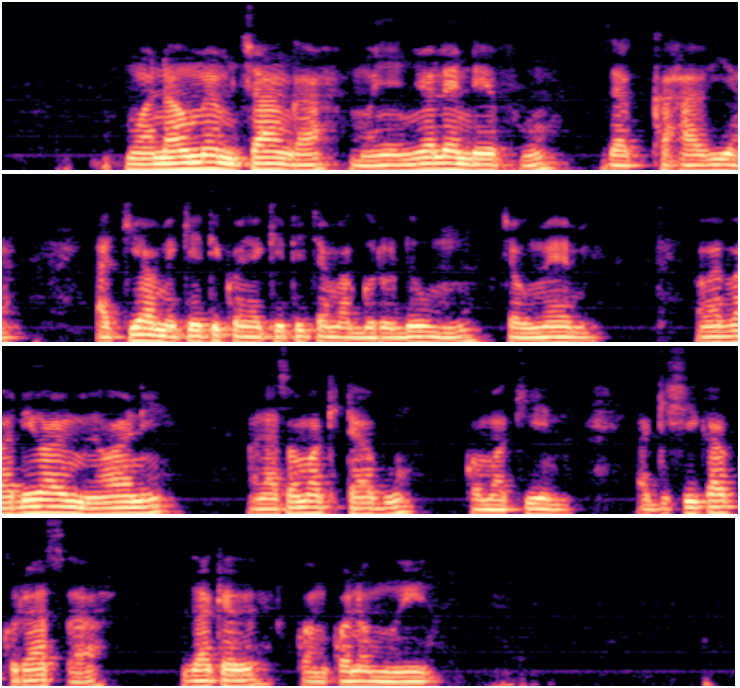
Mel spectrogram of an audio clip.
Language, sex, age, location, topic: Swahili, male, 18-24, Nairobi, education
